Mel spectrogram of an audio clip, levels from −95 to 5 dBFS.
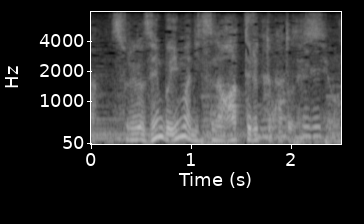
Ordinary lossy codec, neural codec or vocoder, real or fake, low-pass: none; none; real; none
